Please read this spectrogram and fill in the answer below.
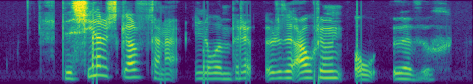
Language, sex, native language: Icelandic, male, Polish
